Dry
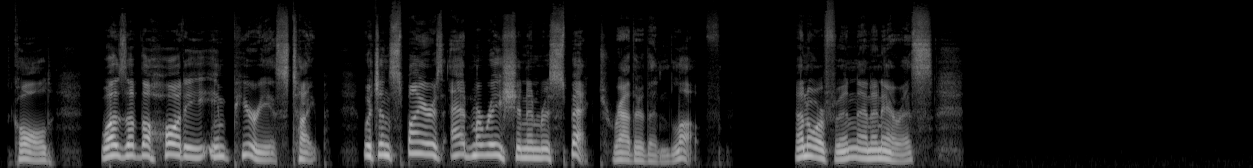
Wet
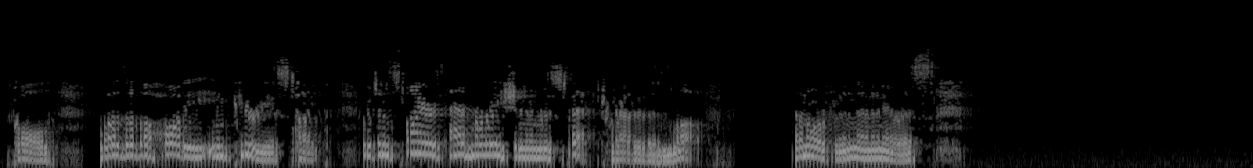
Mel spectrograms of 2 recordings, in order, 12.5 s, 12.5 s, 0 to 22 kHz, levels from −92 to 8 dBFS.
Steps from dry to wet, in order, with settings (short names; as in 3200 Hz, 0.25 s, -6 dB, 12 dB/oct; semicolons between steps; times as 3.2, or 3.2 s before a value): local time reversal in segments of 36 ms; compressor 10:1, threshold -37 dBFS, peak gain reduction 19.5 dB; limiter -33.5 dBFS, peak gain reduction 10 dB; air absorption 270 m; thinning echo 0.109 s, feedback 27%, high-pass 820 Hz, level -17 dB; loudest bins only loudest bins 64; gain +5.5 dB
